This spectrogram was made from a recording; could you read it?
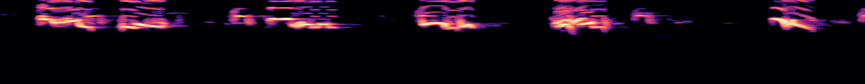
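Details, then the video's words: Loud, close American robin song: a chain of brisk two-part whistled phrases, rising then falling, with sharp high overtones and short silent gaps between them. "Suara burung american robin"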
